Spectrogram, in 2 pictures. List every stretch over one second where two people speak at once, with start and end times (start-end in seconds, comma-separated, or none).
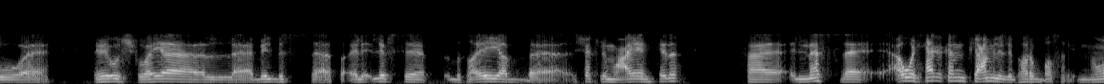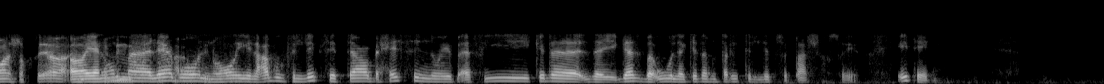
11.7-13.2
